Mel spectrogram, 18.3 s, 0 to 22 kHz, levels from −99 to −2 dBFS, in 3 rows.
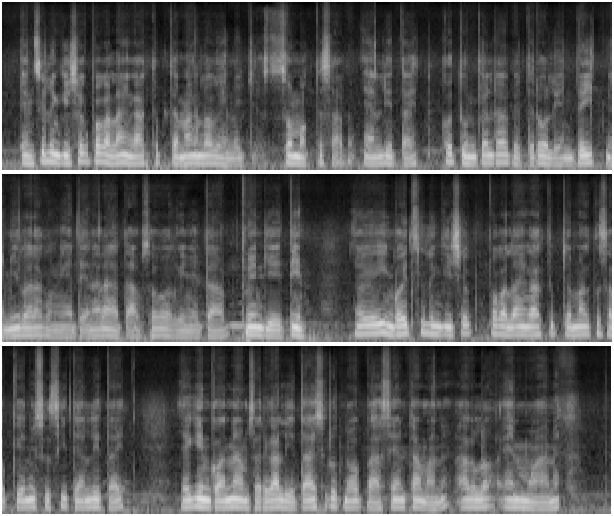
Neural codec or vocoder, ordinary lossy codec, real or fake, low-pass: codec, 44.1 kHz, 7.8 kbps, Pupu-Codec; none; fake; none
